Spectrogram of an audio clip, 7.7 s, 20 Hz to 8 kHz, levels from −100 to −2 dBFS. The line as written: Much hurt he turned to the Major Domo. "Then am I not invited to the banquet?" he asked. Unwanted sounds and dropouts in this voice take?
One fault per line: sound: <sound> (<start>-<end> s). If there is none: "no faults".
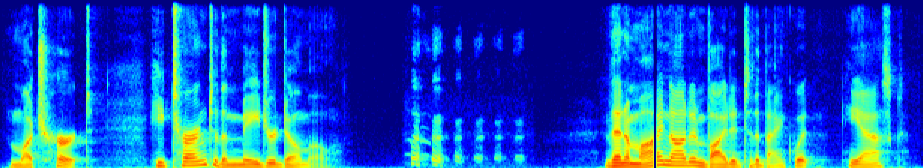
sound: laugh (3.4-4.4 s)
sound: dropout (5.4-5.5 s)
